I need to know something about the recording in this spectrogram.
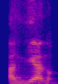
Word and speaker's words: Anguiano: Anguiano, ¿está bien pronunciado tu apellido, maestro? Sí, correcto.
